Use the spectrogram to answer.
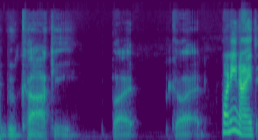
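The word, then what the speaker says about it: Bukhenik: She had been assigned to Station 1 on the You're not pronouncing it right. It's actually Bukaki, but go ahead.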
